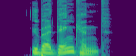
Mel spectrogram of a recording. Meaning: present participle of überdenken
- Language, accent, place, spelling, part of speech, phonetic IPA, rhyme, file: German, Germany, Berlin, überdenkend, verb, [yːbɐˈdɛŋkn̩t], -ɛŋkn̩t, De-überdenkend.ogg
